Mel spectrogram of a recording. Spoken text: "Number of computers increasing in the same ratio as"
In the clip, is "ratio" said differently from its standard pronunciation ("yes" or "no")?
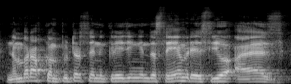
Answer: yes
